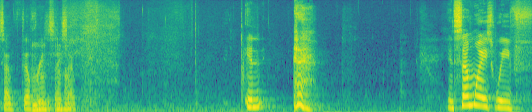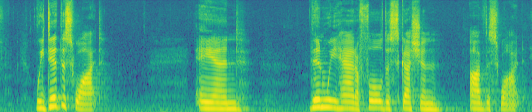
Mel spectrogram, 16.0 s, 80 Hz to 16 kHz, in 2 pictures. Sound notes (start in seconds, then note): 4.4 clears throat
